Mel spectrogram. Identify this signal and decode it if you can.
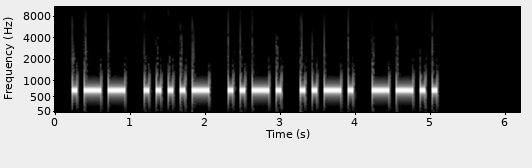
Morse code, heard as a keyed tone, about 15 wpm, 700 Hz. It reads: W4FFZ
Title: USA Callsign DE Callsign - 5 Characters - 15wpm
